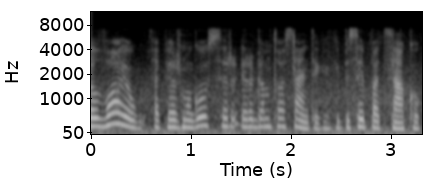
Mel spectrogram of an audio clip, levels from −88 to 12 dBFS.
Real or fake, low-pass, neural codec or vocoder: real; 7.2 kHz; none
